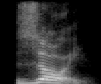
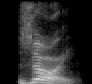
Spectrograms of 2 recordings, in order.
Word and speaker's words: Zoi: My first name is Zoe. So, Zoe. I have 1 syllable. My name is 1 syllable. Zoe.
